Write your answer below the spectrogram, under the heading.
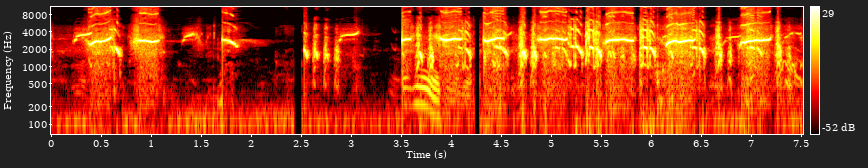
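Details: Caged Sindhi dakni francolin (teetar) on a perch in Sindh, Pakistan, calling loudly in harsh, squawking bursts with clear upward-sliding whistled notes, repeated in rapid runs after short pauses.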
